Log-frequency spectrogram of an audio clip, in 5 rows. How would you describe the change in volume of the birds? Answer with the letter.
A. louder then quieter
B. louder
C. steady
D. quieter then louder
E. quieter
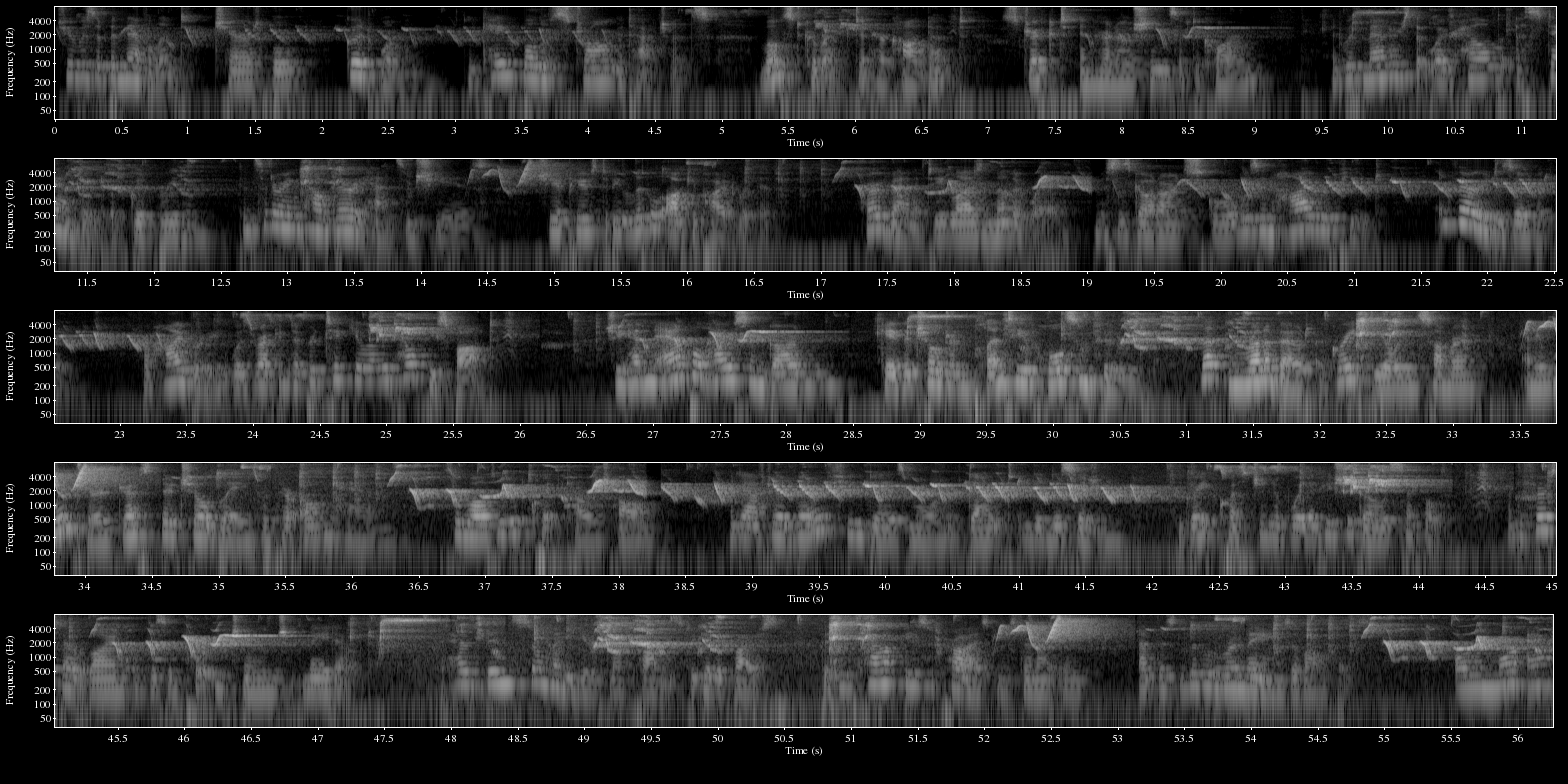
B.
